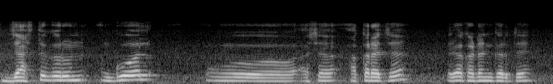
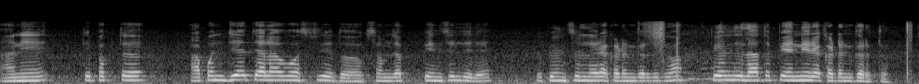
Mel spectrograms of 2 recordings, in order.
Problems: constant background noise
